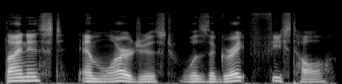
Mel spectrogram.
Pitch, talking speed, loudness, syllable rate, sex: 140 Hz, 160 wpm, -19 LUFS, 3.5 syllables/s, male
